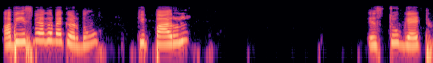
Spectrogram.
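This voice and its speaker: A woman teaching commerce to a class, dictating questions slowly and teasing students by name. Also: high-pitched, no echo, dull audio. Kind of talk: live classroom lecture.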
